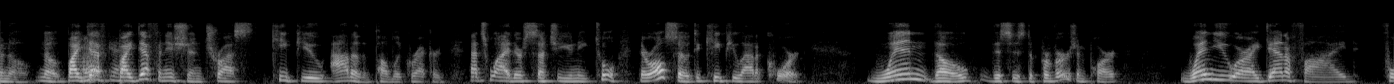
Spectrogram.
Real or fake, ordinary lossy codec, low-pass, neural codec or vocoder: fake; Opus, 32 kbps; 7.2 kHz; codec, 16 kHz in and 24 kHz out, 1 kbps, XY-Tokenizer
